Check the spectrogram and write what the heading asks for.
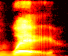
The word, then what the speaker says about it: weigh: It is spelled we e i g h. The g and the h at the end are completely silent. It sounds exactly like the word weigh.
